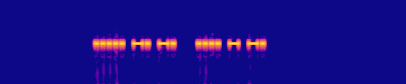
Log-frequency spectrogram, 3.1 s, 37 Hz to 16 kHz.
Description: Morse code, heard as a keyed tone, about 52 wpm, 700 Hz. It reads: 5NN HTN
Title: Ontario QSO Party Exchange 50wpm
